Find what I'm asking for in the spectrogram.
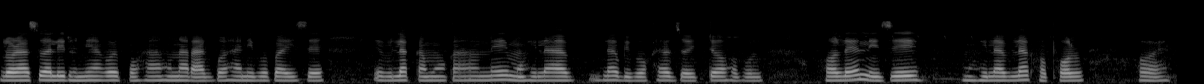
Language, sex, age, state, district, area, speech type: Assamese, female, 60+, Assam, Dibrugarh, rural, spontaneous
